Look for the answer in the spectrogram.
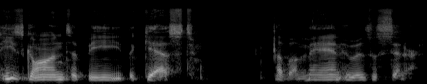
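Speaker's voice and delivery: grumbling. Acted. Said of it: "they all grumbled".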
